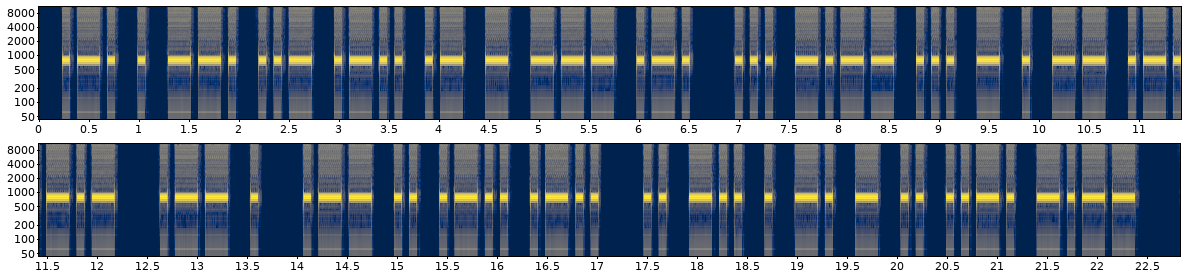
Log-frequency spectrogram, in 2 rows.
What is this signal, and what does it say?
Morse code, heard as a keyed tone, about 16 wpm, 800 Hz. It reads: REGULATOR SYSTEM. WE WILL IDENTIFY
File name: CW Code Groups @15WPM / Technical Subjects / PwrSupply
